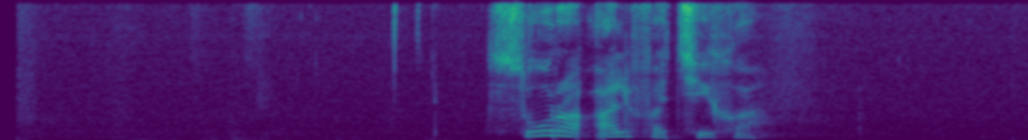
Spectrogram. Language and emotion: Russian, neutral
